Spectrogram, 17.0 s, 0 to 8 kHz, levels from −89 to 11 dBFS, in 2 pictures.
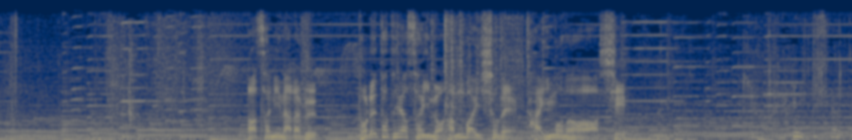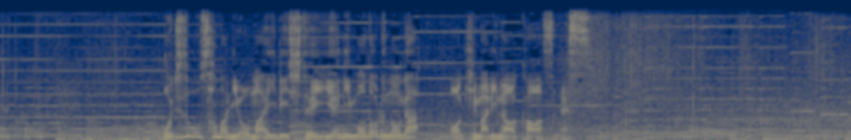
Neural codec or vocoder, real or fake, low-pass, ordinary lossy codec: none; real; 7.2 kHz; none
